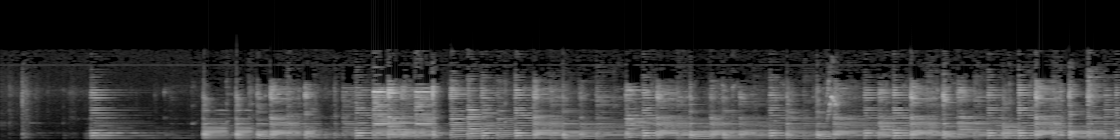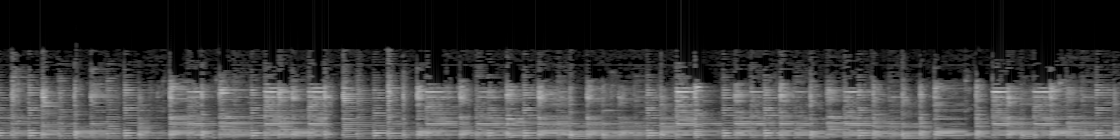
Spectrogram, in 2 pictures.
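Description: Solo resonator banjo: one chord rings about a second in, then from about two seconds a fast, unbroken stream of finger-picked notes runs on as the tune's instrumental introduction.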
